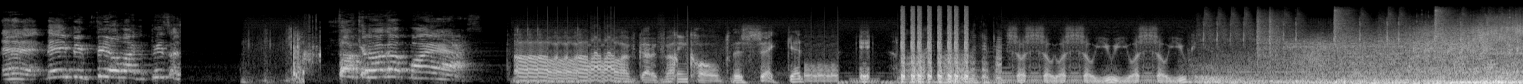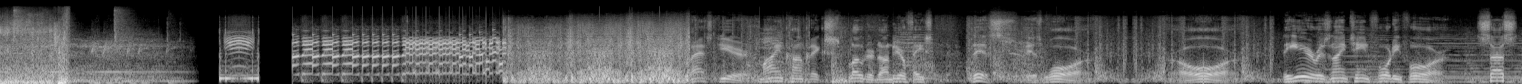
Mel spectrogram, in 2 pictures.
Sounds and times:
Speech: 0:00.0 - 0:01.9, 0:03.4 - 0:08.8, 0:10.0 - 0:12.0, 0:22.2 - 0:26.2, 0:27.0 - 0:30.4
Gunshot, gunfire: 0:20.2 - 0:23.2, 0:25.4 - 0:28.1.

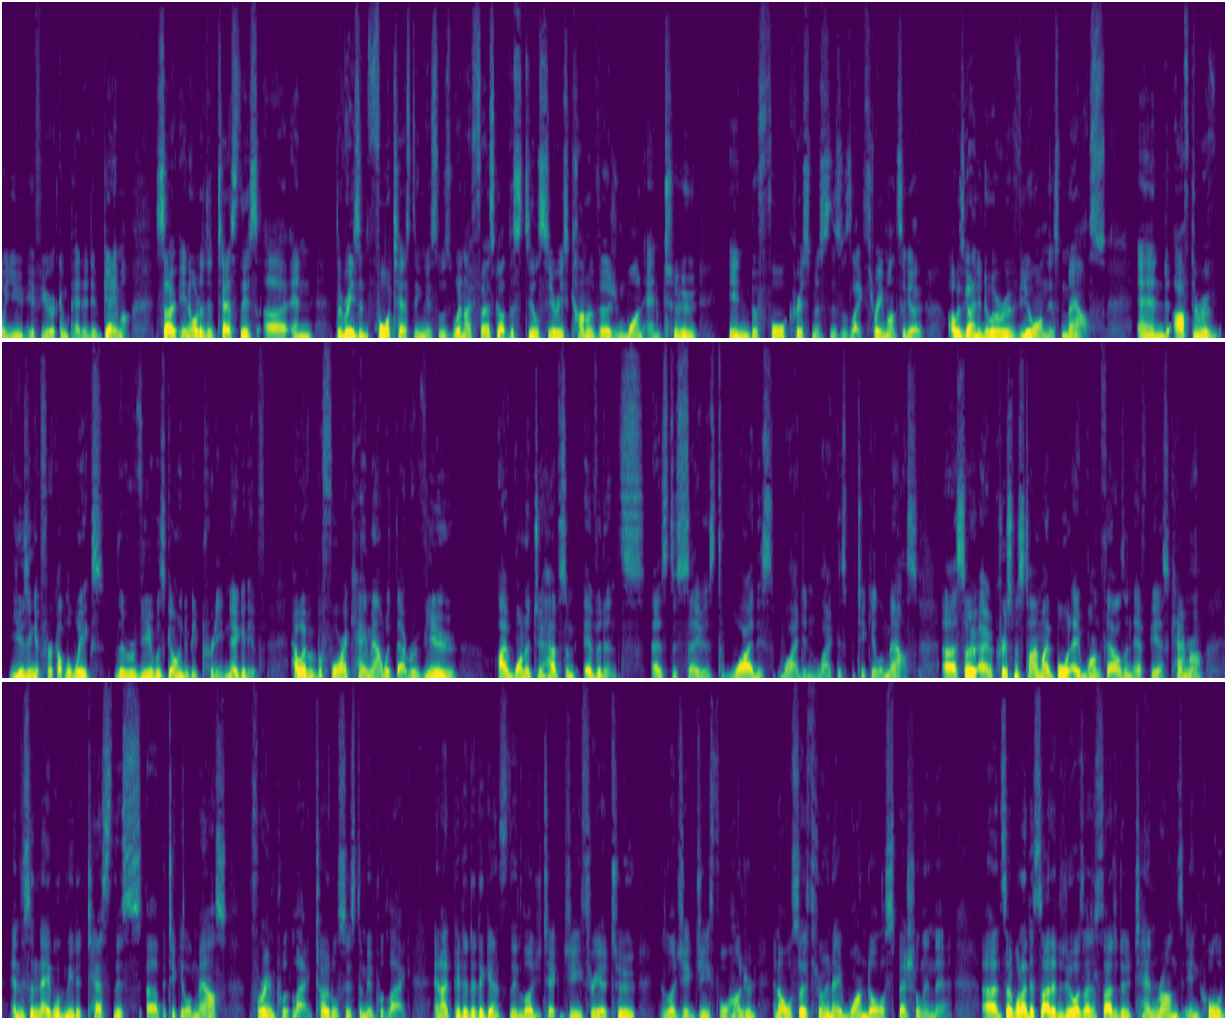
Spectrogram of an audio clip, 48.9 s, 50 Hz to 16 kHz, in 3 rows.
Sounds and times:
Speech: 0:00.0 - 0:48.9.

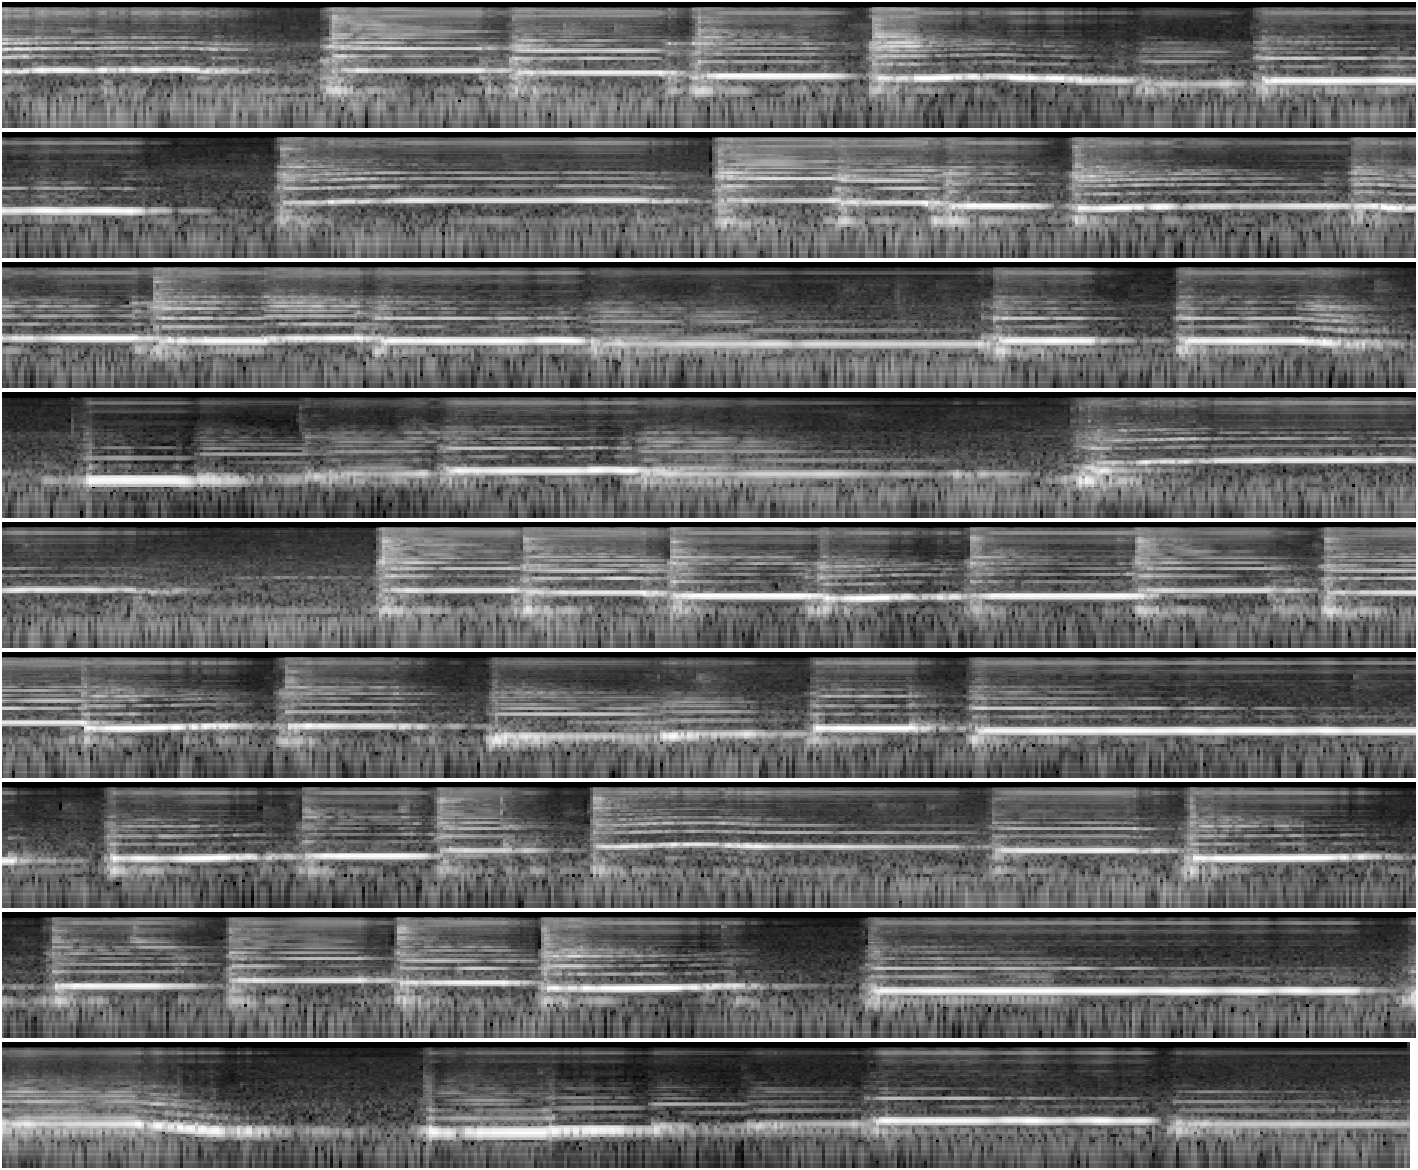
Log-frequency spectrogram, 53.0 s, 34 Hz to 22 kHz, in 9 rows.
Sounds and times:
Guitar: 0:00.0 - 0:53.0.

